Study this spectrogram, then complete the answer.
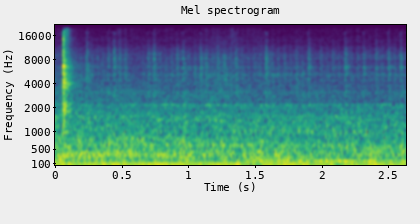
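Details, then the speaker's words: Faint fast ticking over a low motor hum at high speed from a mid-1950s Fasco 12-inch 3-speed box fan, model 1246 with venturi ring; it sounds very dry, owner suspects loose blades or a dry motor needing oil. "something makes a little noise in there doesn't shake that much"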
